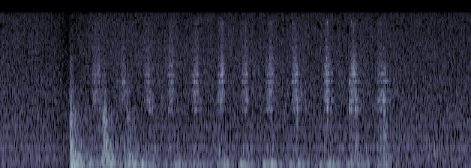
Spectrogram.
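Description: A metal socket clicks and taps against a metal part.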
